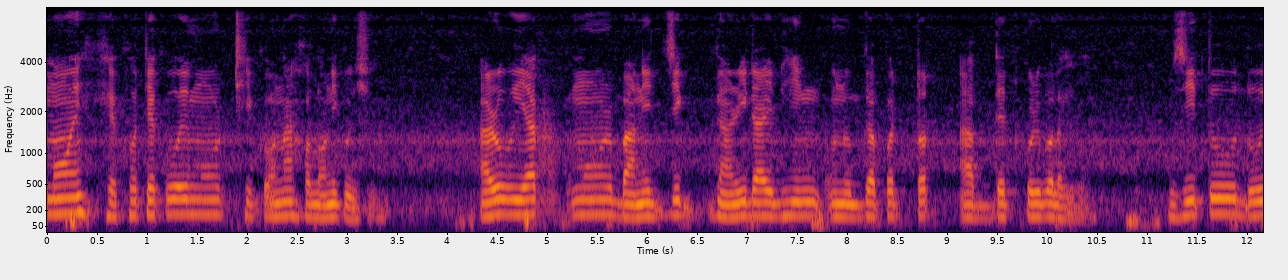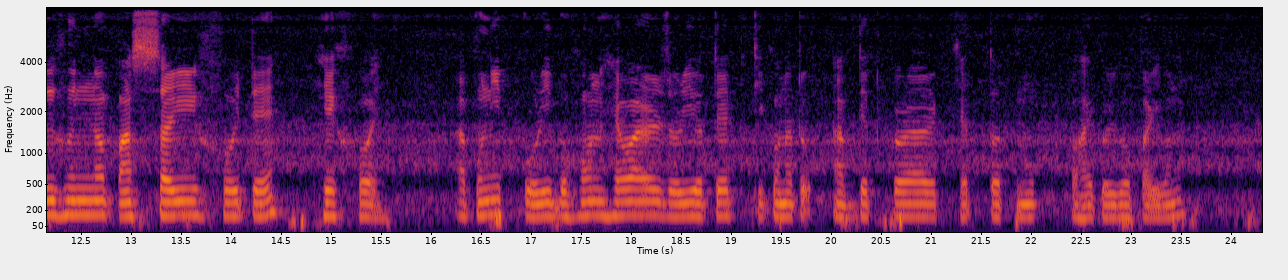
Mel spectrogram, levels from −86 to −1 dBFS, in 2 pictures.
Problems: none marked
